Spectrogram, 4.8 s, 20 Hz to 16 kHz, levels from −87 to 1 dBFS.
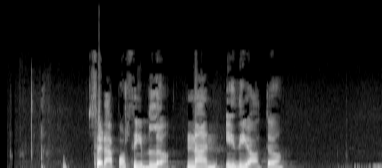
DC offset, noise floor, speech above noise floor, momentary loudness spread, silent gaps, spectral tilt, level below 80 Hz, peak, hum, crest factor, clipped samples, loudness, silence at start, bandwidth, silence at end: under 0.1%; -64 dBFS; 49 dB; 7 LU; none; -5 dB/octave; -58 dBFS; 0 dBFS; none; 18 dB; under 0.1%; -15 LUFS; 0.8 s; 11 kHz; 1.25 s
